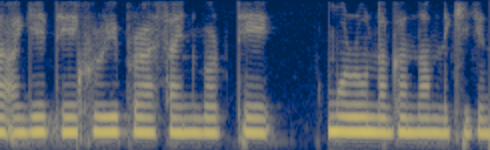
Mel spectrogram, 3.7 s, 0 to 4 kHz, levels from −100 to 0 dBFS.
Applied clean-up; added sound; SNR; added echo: none; none; none; none.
